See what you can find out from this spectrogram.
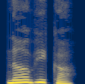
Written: ನಾಭಿಕ

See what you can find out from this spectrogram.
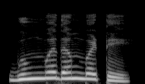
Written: ಗುಂಬದಂಬಟೆ

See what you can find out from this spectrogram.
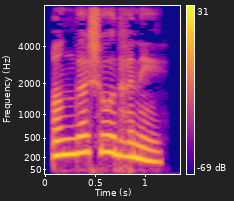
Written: ಅಂಗಸಾಧನೆ

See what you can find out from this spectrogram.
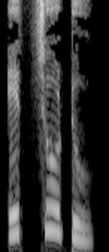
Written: ಎಚ್ಚಾಡು

